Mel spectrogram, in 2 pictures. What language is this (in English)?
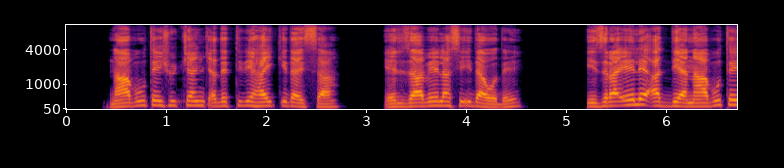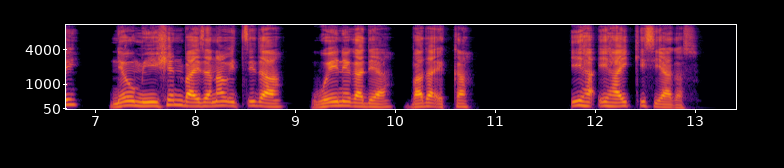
Gofa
